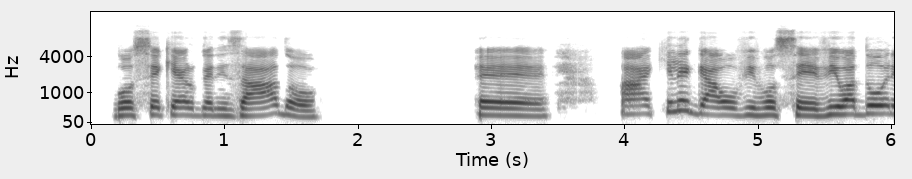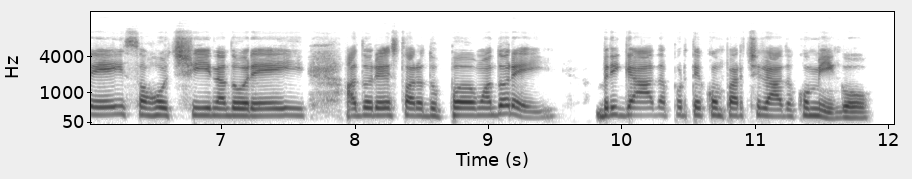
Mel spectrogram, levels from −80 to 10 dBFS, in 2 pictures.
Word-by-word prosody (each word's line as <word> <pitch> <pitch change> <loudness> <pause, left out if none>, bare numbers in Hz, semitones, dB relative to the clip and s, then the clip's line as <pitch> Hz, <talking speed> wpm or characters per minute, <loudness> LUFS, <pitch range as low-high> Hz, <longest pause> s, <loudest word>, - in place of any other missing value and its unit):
Você 205 +3 0
que 215 - -3
é 215 - +2
organizado. 195 -2 -2 1.2
É, 200 -3 +2 0.5
ai 240 0 -1
que 305 - -7
legal 245 -10 +1
ouvir 205 +1 -4
você 205 -1 +1
viu, 230 +4 +3
adorei 230 -1 +2
sua 220 -1 -1
rotina, 205 0 +1
adorei, 195 0 +1 0.3
adorei 205 +1 +1
a - - +4
história 200 -1 -1
do 195 -1 -5
pão, 205 +3 +2
adorei. 190 -7 -1 0.3
Obrigada 205 +1 0
por 215 0 -10
ter 210 - -2
compartilhado 200 -2 -1
comigo. 155 -6 -1
205 Hz, 130 wpm, -19 LUFS, 195-215 Hz, 1.2 s, a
